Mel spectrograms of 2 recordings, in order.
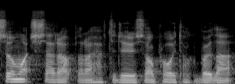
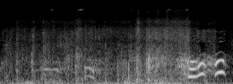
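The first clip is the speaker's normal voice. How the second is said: thrilled giggle. Real, not acted. Laughing after a thrilling run.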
